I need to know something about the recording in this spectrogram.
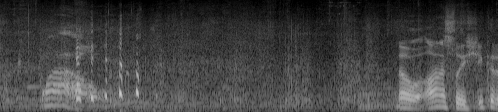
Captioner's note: Cassie laughs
